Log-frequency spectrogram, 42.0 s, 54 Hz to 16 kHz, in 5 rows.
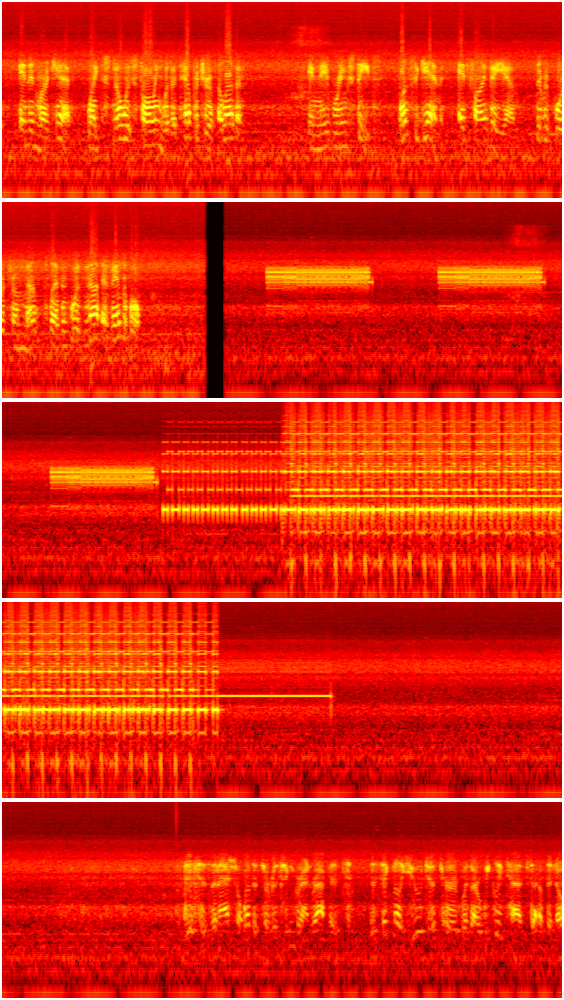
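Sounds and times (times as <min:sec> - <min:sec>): radio hiss: 0:00.3 - 0:10.6, 0:15.3 - 0:16.6, 0:34.8 - 0:42.0
steady warning alarm tone: 0:12.4 - 0:14.0, 0:15.0 - 0:16.6, 0:17.5 - 0:30.2
receiver alarm beeping rapidly: 0:15.0 - 0:16.6, 0:17.6 - 0:30.2.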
